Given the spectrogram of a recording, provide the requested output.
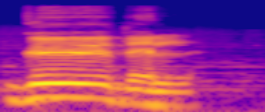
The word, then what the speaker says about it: Gödel: en, alemán, la O con, con, una umlaut, con dos puntitos, es entre una O y una E, como en, francés Pasteur, es Gödel. – Em-, sin, embargo, Gödel es checo.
